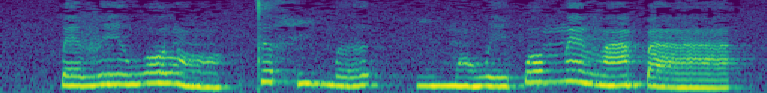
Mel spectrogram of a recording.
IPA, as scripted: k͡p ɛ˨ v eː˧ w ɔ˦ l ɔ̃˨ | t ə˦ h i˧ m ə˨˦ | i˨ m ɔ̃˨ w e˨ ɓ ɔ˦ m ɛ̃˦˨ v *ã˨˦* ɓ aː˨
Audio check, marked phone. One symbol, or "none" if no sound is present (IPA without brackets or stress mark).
ã˨˦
